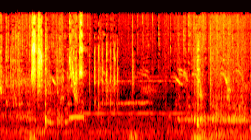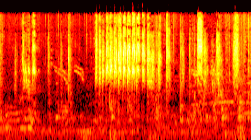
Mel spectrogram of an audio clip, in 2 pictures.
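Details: Budgies chatter in a mix of high chirps, thin whistled notes and scratchy warbling. A rapid, tight burst of chirps comes near the end.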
